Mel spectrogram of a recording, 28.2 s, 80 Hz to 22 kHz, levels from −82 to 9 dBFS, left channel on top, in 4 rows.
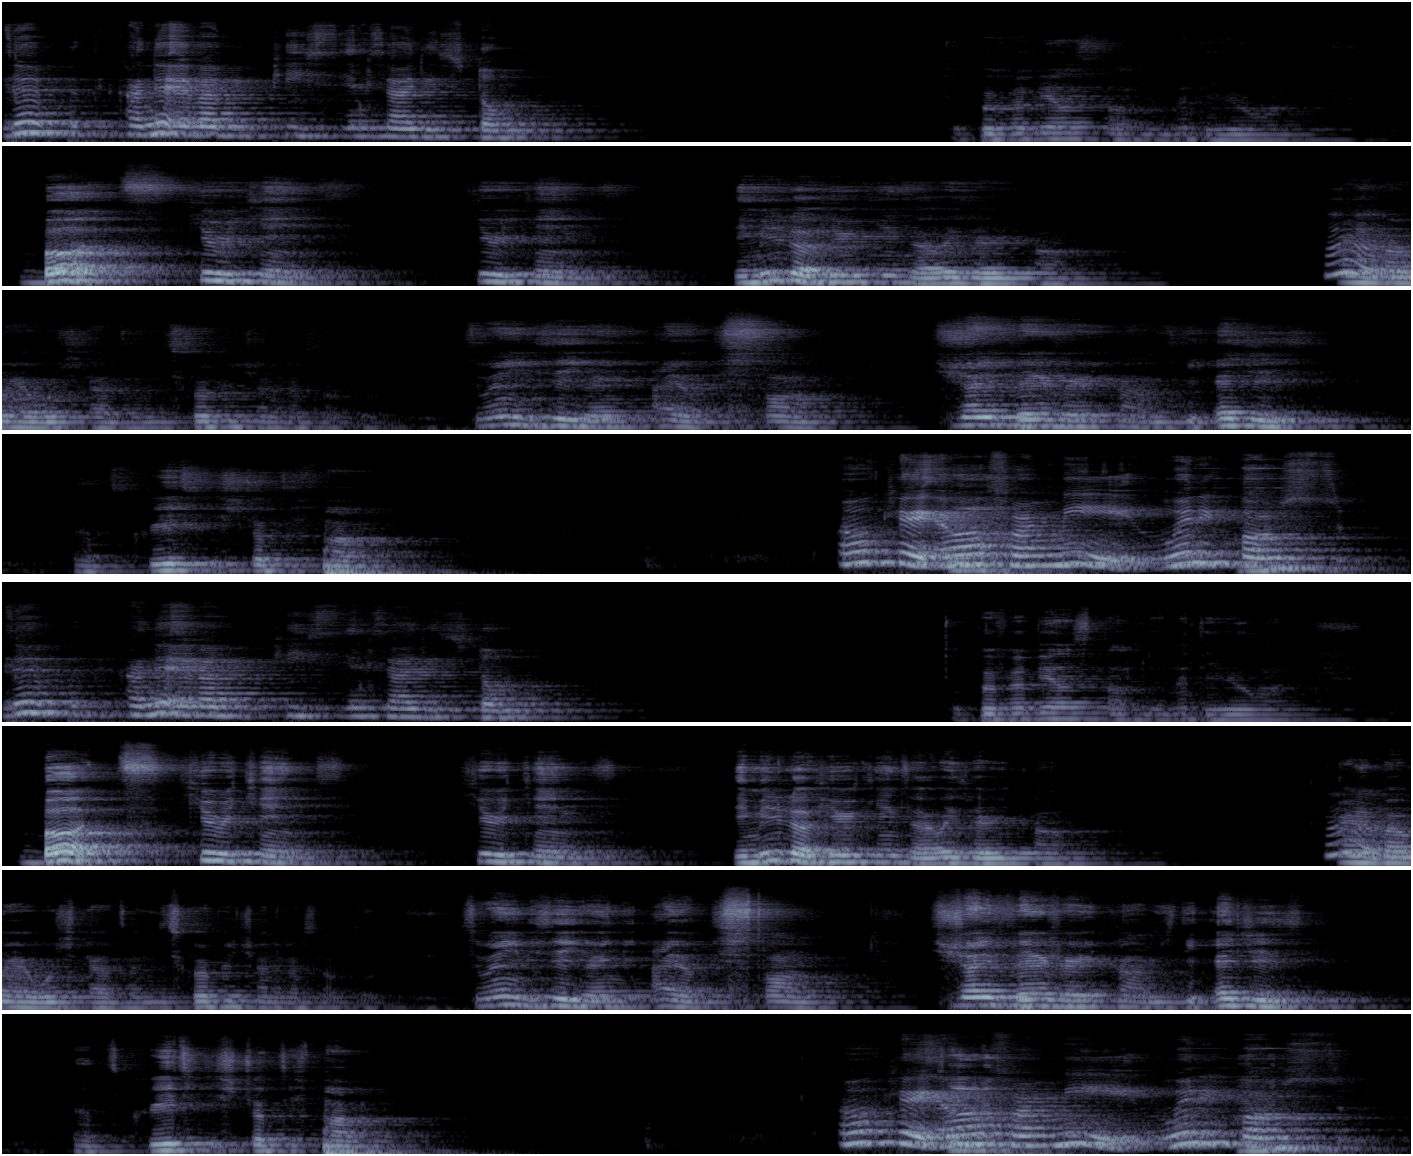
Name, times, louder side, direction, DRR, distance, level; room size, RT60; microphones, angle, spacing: voice 1, 0.0-2.6 13.7-14.1 25.3-27.8, left 1 dB, 70° left, 5 dB, 0.9 m, -31 dB
voice 2, 4.9-6.4 7.1-8.6 9.4-10.0 10.7-12.4 13.7-15.6 16.4-18.2 18.8-20.6 21.5-21.6 21.9-23.0 25.9-26.0 27.3-27.6, right 2 dB, 85° right, 5 dB, 0.8 m, -32 dB
6.8 x 4.3 x 4.9 m, 0.97 s
head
